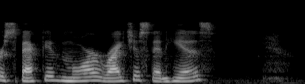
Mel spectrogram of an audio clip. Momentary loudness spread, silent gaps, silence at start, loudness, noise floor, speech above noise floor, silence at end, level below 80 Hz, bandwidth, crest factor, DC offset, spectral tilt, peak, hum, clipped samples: 6 LU; none; 0 s; -28 LUFS; -60 dBFS; 33 dB; 0.25 s; -68 dBFS; 7.6 kHz; 18 dB; under 0.1%; -6 dB/octave; -12 dBFS; none; under 0.1%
